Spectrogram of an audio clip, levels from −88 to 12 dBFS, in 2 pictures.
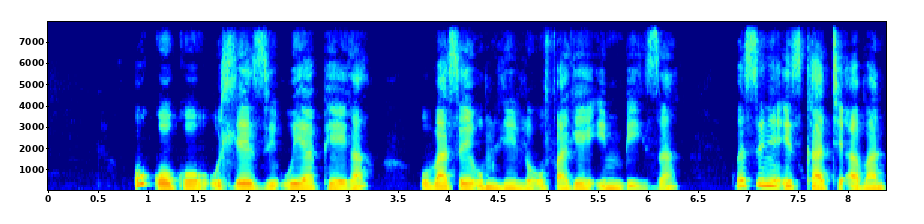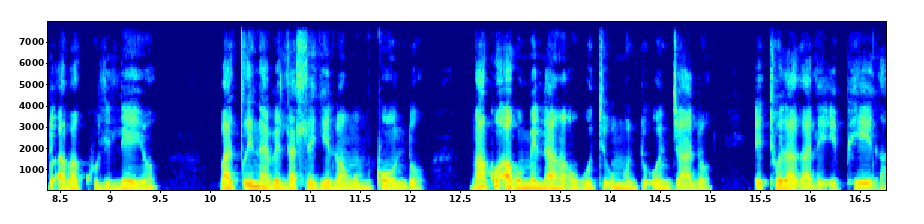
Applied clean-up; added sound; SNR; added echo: none; none; none; none.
